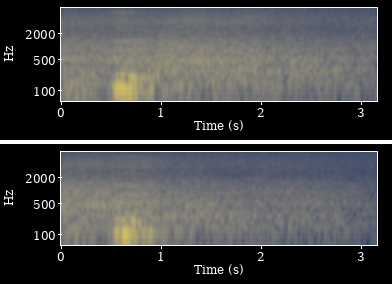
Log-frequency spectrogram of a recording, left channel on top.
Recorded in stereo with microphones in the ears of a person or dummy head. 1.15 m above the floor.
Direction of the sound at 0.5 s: 45° left (ahead or behind).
